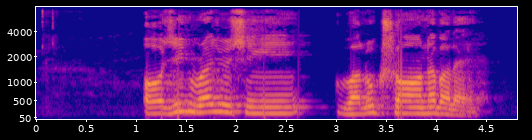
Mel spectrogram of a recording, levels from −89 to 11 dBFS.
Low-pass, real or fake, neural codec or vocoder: 7.2 kHz; real; none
